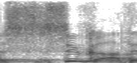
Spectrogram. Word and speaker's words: Sukkoth: Some people read this and think Jacob moved to a place that is called Succoth, which is like the King James English version of, never mind, I don't want to... He goes to Sukkoth, is how you pronounce it, right?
